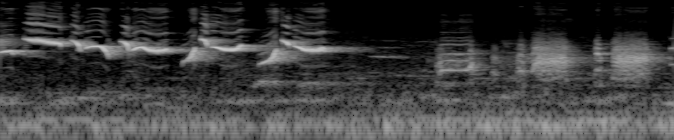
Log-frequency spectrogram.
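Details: Hwamei in morning voice training, fighting song: four or five strong, clear whistled phrases that rise and slur down, then quieter harsh, buzzy chattering notes after a short pause.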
